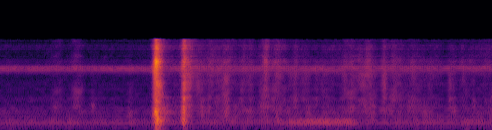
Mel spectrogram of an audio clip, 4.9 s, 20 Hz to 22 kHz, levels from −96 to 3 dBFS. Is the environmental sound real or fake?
fake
